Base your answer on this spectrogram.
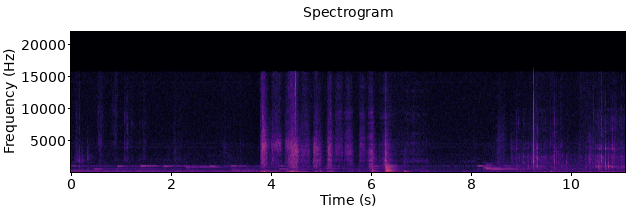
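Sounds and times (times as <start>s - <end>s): knife cutting a lemon: 3.8s - 6.6s.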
